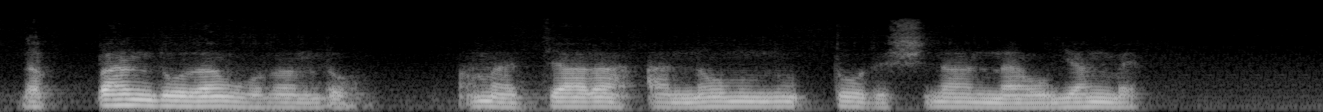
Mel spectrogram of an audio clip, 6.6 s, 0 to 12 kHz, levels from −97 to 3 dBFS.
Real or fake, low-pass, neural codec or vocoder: fake; 7.2 kHz; codec, 16 kHz, 0.4 kbps, LongCat-Audio-Codec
